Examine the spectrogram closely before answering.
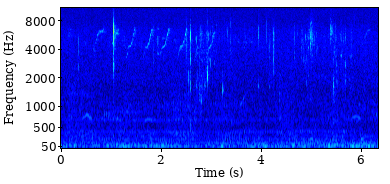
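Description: Shoreline background noise: a steady low rumble, with scattered faint high chirps and ticks over it.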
